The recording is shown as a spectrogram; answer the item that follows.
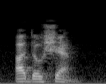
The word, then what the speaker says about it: Adoshem: That means the accent is on the later syllable. In other words, it's on the last syllable. It's not Adoshem, but rather it's Adoshem.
